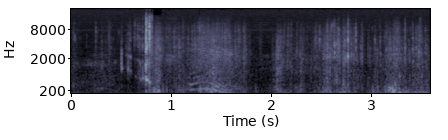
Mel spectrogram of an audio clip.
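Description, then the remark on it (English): Crisp crunching of a jalapeno-flavored Uglies potato chip being bitten and chewed, with a sharp snap near the start followed by several rougher crackling chews. “Great crunch.”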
